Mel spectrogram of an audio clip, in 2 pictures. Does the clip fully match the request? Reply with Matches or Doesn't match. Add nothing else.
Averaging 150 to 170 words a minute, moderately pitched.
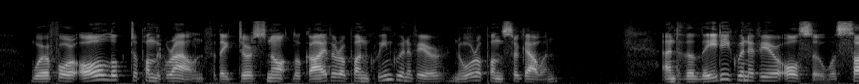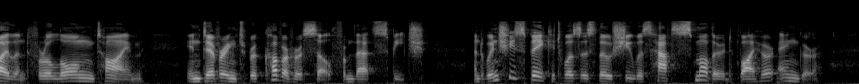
Doesn't match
